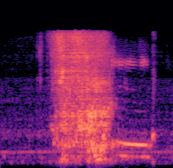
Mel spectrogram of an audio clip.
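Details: Speaker's own mechanical ventilator, heard in the background while the user talks during a podcast recording; a mechanical ventilator breath cycle.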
